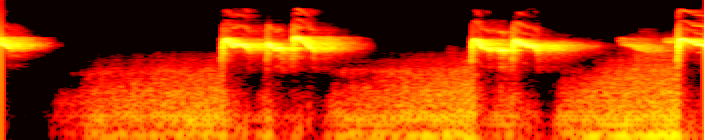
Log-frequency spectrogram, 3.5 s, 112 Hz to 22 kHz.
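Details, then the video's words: Caged oriental white-eye, hobby bird, 8 September 2022, form dipped slightly: a few short, high, downslurred chirps in small clusters with quiet spells and faint hiss between. "Mata Puteh Kitaro Buka Sing"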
